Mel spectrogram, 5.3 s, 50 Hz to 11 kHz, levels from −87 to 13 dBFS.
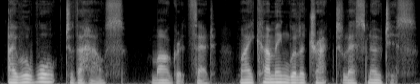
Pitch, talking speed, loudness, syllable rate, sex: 110 Hz, 160 wpm, -20 LUFS, 4.8 syllables/s, male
